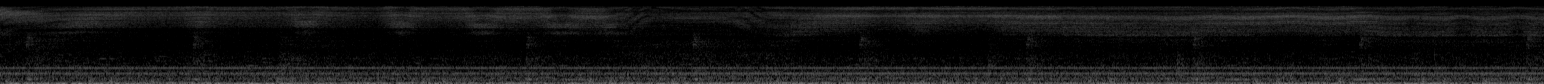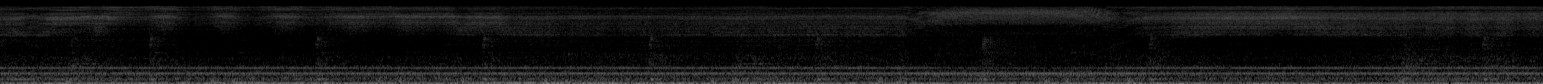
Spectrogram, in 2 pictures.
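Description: Airbrush hissing as it sprays paint in short passes, the air swelling and dropping as the trigger is worked, with a steady hum underneath.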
